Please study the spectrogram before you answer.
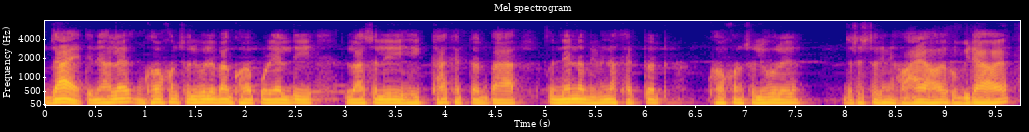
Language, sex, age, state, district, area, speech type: Assamese, male, 18-30, Assam, Dhemaji, rural, spontaneous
